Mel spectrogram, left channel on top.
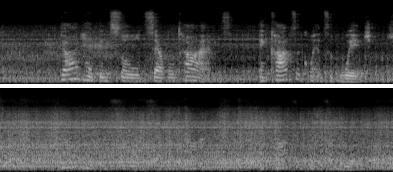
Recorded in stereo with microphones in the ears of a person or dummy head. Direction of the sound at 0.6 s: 45° left (ahead or behind).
